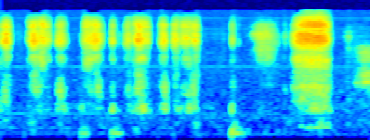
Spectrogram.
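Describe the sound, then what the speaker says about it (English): Writing on a board during a math lecture on rational functions: quick, scratchy strokes in short bursts with brief pauses, ending in one longer stroke, close and clear. "I want to write a note."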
